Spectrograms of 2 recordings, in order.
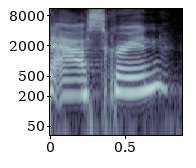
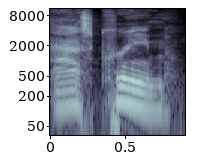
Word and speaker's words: Askren: that fight going oh you said his name backwards you said it wrong it's been a scream is that really it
